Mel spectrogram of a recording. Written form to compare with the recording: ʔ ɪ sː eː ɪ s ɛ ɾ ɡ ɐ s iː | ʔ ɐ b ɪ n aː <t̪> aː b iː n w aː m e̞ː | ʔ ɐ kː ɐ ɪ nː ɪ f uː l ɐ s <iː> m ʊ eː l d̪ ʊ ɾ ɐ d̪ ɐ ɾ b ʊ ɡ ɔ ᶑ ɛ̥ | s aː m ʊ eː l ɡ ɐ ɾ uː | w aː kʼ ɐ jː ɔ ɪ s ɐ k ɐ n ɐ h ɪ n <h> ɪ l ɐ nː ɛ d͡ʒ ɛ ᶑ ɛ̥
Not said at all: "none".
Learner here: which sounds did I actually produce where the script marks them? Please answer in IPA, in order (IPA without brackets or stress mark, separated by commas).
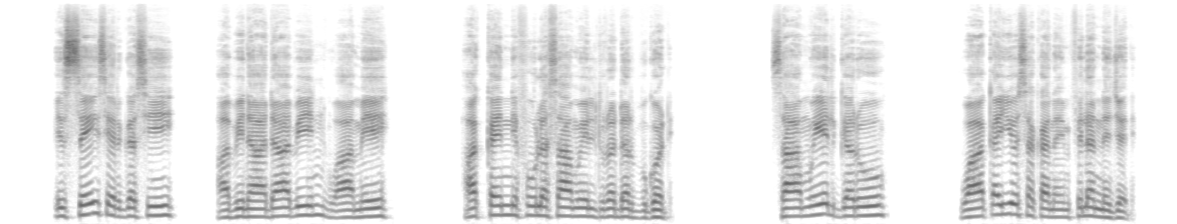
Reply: d̪, aː, f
